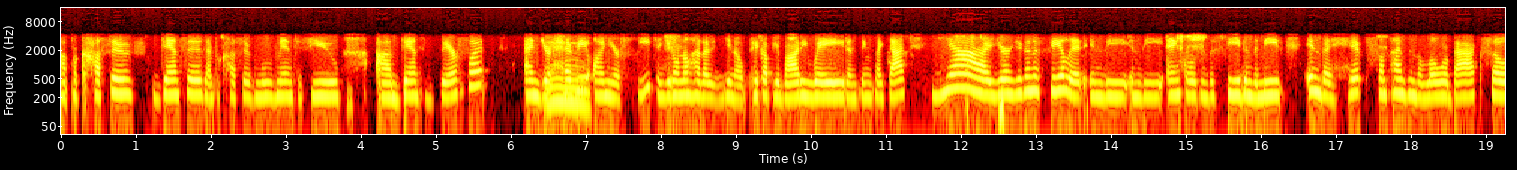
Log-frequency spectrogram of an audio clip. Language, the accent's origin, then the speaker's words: English; Brooklyn, New York, United States; I am a classically trained ballet and contemporary dancer. I grew up in Brooklyn, New York, and then attended the Professional Performing Arts High School in New York City.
